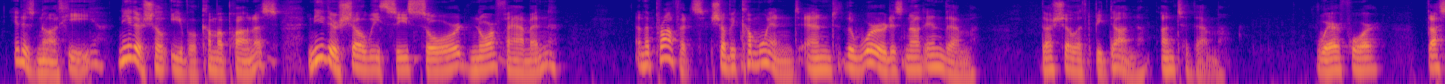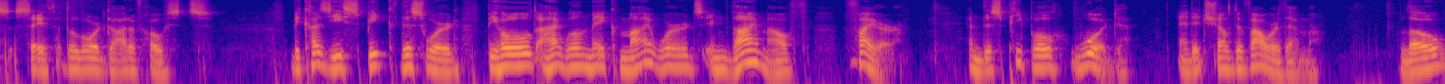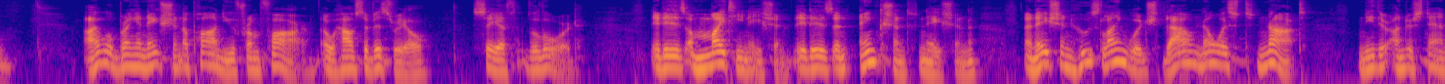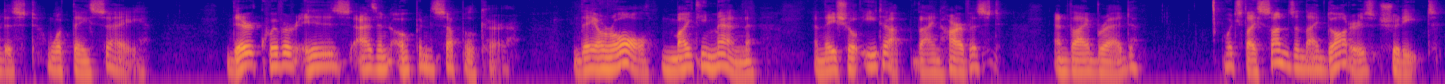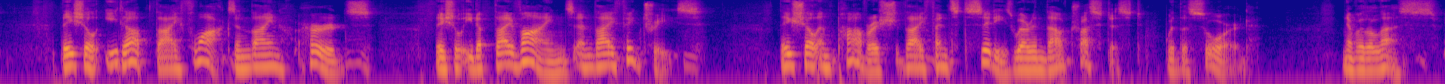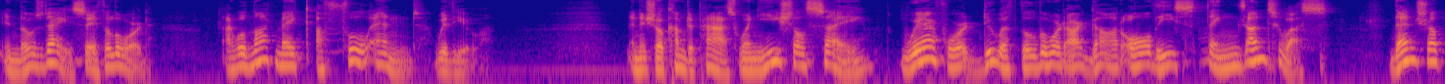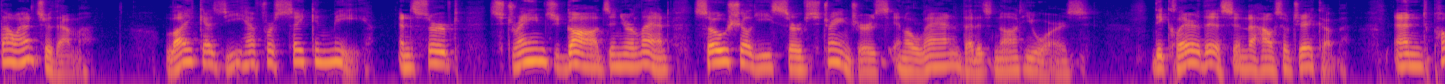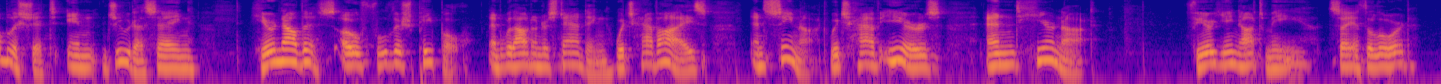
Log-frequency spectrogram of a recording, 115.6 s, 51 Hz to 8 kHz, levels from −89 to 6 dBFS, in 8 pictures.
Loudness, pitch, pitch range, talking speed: -27 LUFS, 135 Hz, 115-160 Hz, 145 wpm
